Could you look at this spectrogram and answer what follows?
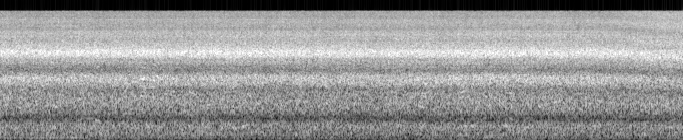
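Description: Fountain water spilling over the rim of a wide stone basin in a curtain of streams and splashing into the pool below: a steady, even rush of falling water.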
